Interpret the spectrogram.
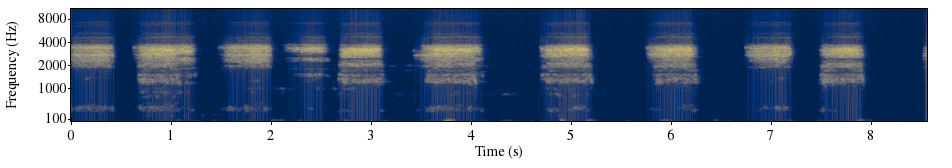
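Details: Harsh, noisy hissing from owls at their nest at night, April 4, 2012, as the parents come and go carrying rabbits; around eleven breathy bursts repeat about once per second, a few shorter and clipped, with soft thuds between.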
